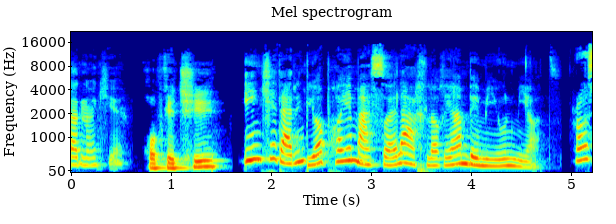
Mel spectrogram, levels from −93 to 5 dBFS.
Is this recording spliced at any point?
yes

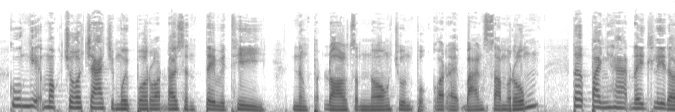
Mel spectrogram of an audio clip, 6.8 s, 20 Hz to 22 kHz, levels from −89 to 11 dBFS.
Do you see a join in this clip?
no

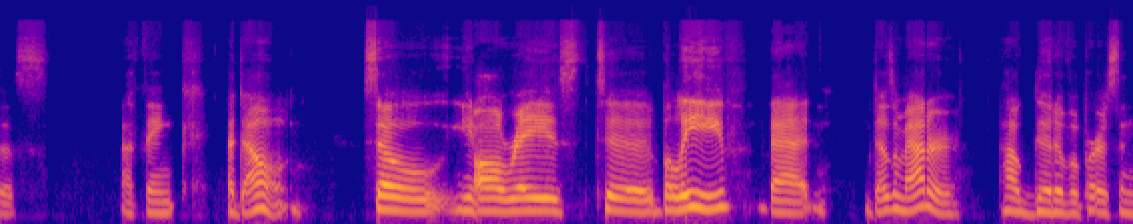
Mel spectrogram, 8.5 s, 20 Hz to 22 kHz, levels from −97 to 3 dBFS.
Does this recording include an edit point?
yes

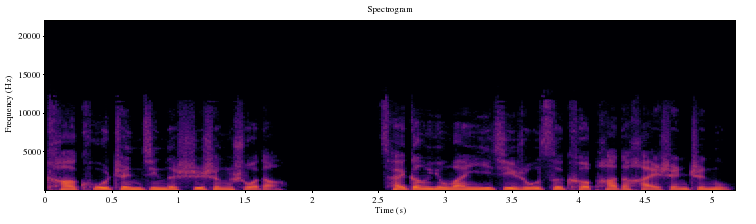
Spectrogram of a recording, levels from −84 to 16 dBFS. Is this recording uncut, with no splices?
yes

